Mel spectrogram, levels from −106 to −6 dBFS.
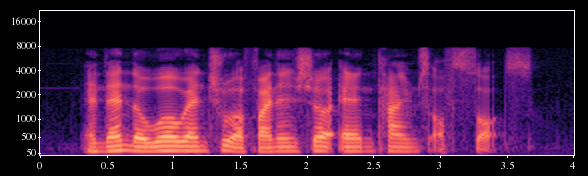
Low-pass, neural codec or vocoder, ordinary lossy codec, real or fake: none; none; none; real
